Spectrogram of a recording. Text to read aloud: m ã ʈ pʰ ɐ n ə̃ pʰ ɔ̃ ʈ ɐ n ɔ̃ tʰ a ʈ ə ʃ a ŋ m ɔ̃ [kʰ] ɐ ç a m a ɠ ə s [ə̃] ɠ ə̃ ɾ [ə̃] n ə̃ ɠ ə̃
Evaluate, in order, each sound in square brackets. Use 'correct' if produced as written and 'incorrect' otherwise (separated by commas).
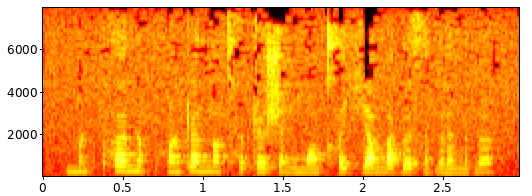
correct, correct, correct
